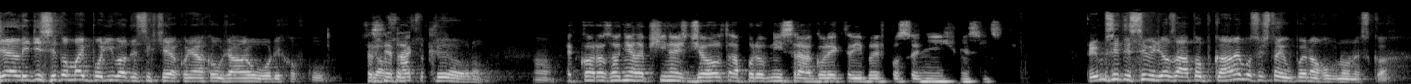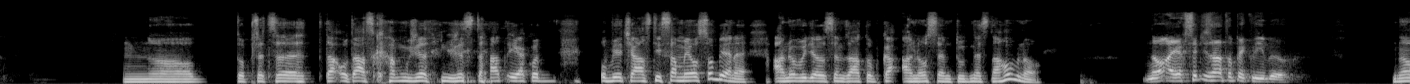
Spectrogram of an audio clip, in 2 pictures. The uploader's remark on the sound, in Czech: Nejnovější MZ Live nečekaně přes Zoom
